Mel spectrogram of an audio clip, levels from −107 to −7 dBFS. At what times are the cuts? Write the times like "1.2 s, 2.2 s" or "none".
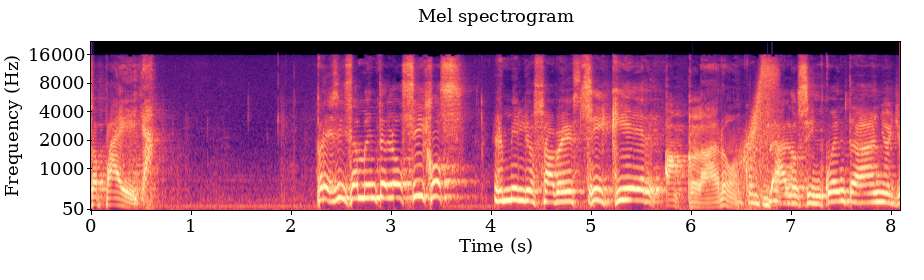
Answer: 6.5 s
